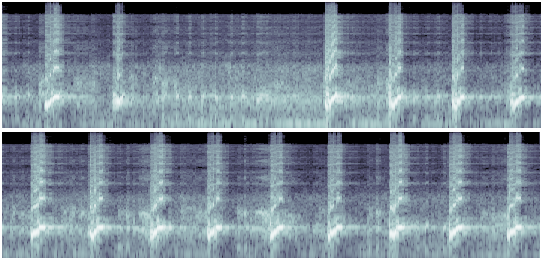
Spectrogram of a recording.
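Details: Clear white-breasted waterhen call used as a lure: two croaking notes, a brief pause with low murmur, then about fifteen rasping notes repeated in a steady, insistent rhythm of roughly two and a half per second.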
